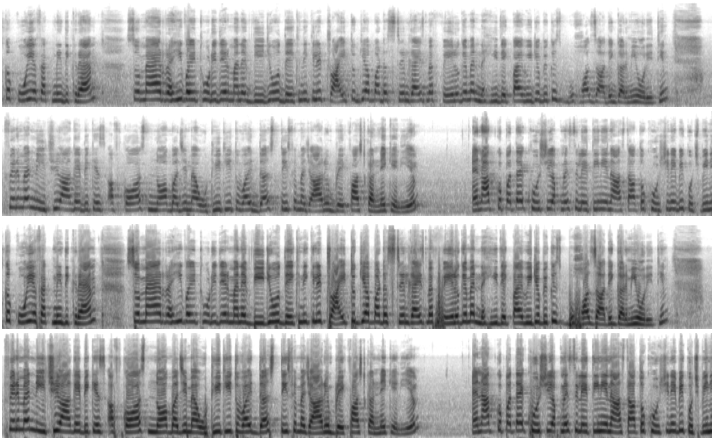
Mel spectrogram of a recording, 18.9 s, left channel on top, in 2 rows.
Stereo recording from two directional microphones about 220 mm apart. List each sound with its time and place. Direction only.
0.0 s speech: 35° right (ahead or behind)
1.7 s speech: 40° right (ahead or behind)
2.0 s a woman's voice: 20° right (ahead or behind)
3.0 s speech: 35° right (ahead or behind)
9.6 s a woman's voice: 35° right (ahead or behind); by 16.0 s 15° right (ahead or behind)
16.0 s a woman's voice: 25° right (ahead or behind)
16.5 s speech: 65° right (ahead or behind)
16.7 s a woman's voice: 30° right (ahead or behind)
